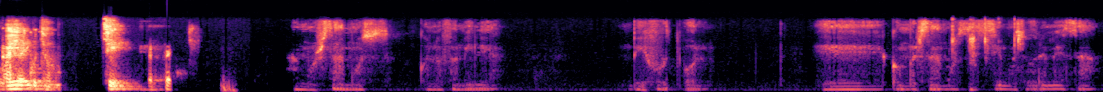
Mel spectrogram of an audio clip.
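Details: Pre-therapy recording of a patient with vocal fold paralysis; severe breathy, hoarse dysphonia.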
